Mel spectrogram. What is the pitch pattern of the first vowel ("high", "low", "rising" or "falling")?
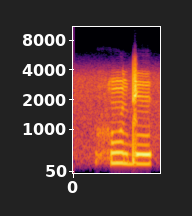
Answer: high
